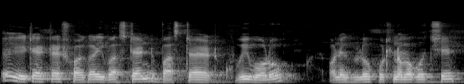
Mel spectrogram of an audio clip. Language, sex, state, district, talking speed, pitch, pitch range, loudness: Bengali, male, West Bengal, North 24 Parganas, 205 wpm, 115 Hz, 110-130 Hz, -19 LUFS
